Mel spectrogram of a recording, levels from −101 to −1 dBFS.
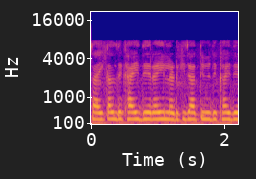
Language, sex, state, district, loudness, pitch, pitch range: Hindi, female, Jharkhand, Sahebganj, -24 LUFS, 235 Hz, 230-240 Hz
